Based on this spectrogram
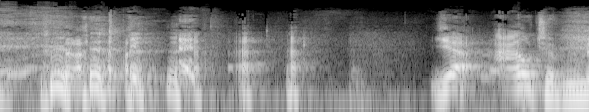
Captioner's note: group laughing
